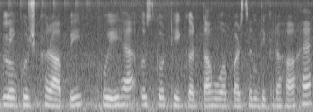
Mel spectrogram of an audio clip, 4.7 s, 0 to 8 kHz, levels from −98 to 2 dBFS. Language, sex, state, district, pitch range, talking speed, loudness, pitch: Hindi, female, Punjab, Pathankot, 180-205 Hz, 165 wpm, -19 LUFS, 195 Hz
